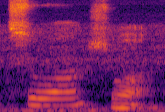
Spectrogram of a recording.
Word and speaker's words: 说: That's pronounced 诗乌欧说说 Yeah.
